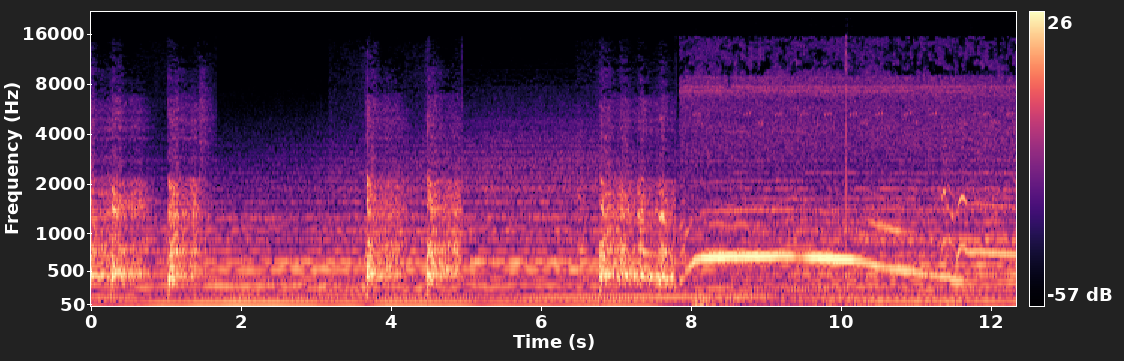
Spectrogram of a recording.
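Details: Dog giving short, sharp barks, alone or in quick pairs, spread over about eight seconds. A long, smooth, howl-like tone then rises and slowly slides downward. Music plays underneath throughout.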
